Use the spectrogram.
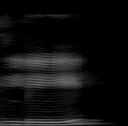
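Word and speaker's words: les: live in this world lay the S is not pronounced generally I told you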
